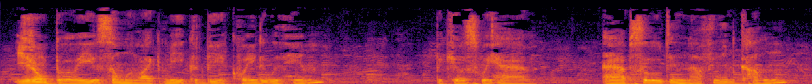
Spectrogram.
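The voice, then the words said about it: European accent. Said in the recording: “When I first came here from Europe, my accent was even worse then.”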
